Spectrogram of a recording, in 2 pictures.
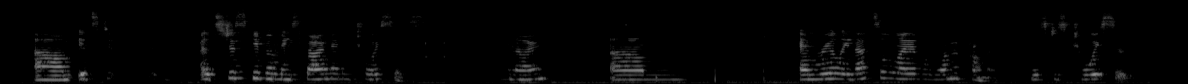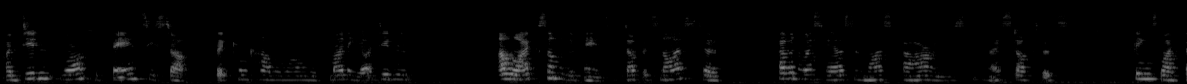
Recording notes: Due to the inability to record in the studio at this time the current episodes may sound less &apos;produced&apos. Due to the inability to record in the studio at this time the current episodes may sound less 'produced'.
